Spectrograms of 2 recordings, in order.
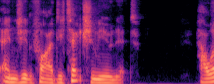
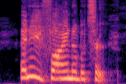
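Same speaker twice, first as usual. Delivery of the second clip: voice jumping way up, very high-pitched call-out; 12 semitones higher, 3 dB louder than usual. Retelling a cockpit engine fire, the speaker quotes the co-pilot, fairly high-pitched. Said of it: "fairly high-pitched".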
